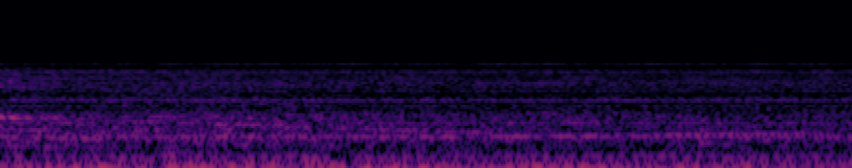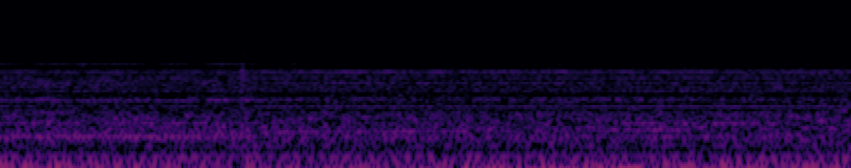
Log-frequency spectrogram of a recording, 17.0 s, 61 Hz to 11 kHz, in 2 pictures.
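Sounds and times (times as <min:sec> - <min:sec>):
steady low hum: 0:00.0 - 0:17.0.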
